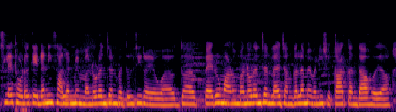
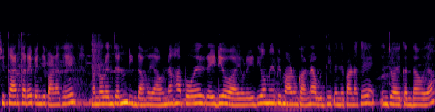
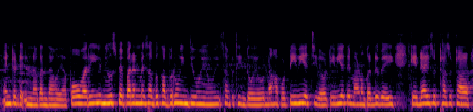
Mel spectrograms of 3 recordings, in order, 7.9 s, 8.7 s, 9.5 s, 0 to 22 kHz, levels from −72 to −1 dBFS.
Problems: constant background noise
